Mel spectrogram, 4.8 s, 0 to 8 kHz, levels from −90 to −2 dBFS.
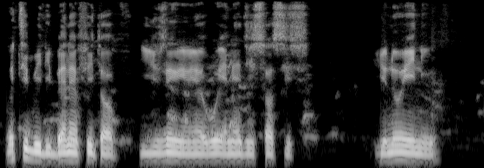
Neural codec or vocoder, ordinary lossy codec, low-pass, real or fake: none; none; none; real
